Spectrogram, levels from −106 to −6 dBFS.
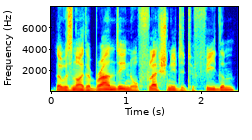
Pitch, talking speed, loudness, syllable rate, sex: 110 Hz, 240 wpm, -19 LUFS, 6.0 syllables/s, male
